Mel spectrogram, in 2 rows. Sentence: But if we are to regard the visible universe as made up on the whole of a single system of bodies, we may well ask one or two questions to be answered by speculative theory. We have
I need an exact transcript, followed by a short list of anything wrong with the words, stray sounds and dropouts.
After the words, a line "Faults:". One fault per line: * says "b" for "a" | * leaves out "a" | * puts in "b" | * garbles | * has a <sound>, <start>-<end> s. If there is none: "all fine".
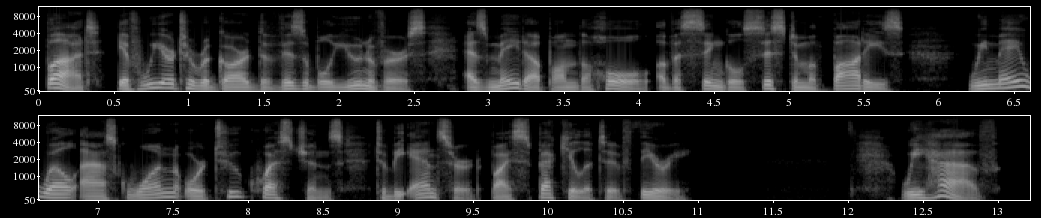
But if we are to regard the visible universe as made up on the whole of a single system of bodies, we may well ask one or two questions to be answered by speculative theory. We have
Faults:
all fine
